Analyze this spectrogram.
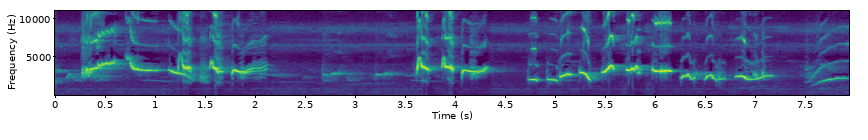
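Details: Oriental magpie-robin, black-breasted form, singing energetically as a provoking lure to trigger emotion and tail display; long stream of rich whistles, warbled trills and rapid repeated notes, broken by brief pauses.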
